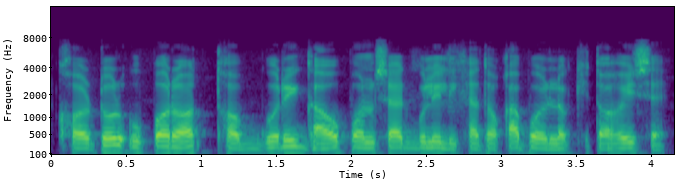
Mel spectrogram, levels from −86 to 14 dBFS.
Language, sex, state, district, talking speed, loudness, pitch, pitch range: Assamese, male, Assam, Kamrup Metropolitan, 145 wpm, -15 LUFS, 110 Hz, 100-115 Hz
